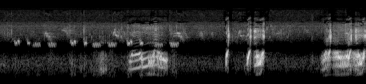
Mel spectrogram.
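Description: Common quail giving sharp, clipped notes in a quick group of three, with fuller bursts before and after; a faint series of short high chirps runs underneath.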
